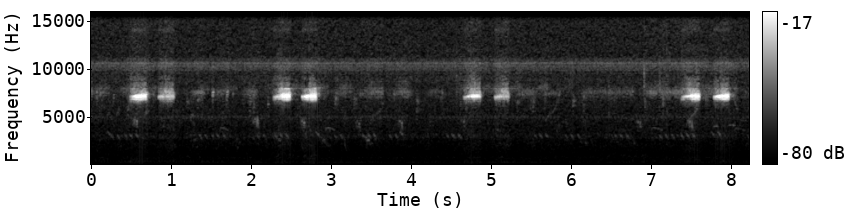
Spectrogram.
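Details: Olive-backed sunbird mother with small fallen baby birds that cannot eat; shrill high steady notes given in pairs about every two and a half seconds, separated by faint soft chirping.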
